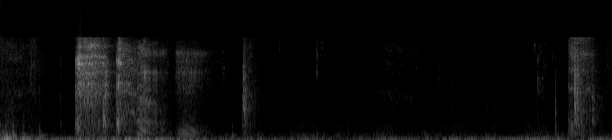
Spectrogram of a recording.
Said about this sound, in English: I'm just going to take these headset off for a second, just have a little cough. It's pardon these human frailties.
